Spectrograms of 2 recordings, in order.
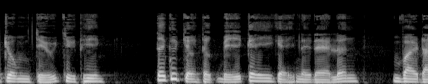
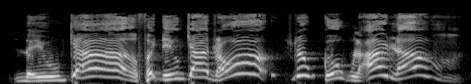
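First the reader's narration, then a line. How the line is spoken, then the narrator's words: Furious shout. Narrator (Vietnamese): Nghiêm Tiện Chi cũng mặt xanh như gan, giận dữ thét lên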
